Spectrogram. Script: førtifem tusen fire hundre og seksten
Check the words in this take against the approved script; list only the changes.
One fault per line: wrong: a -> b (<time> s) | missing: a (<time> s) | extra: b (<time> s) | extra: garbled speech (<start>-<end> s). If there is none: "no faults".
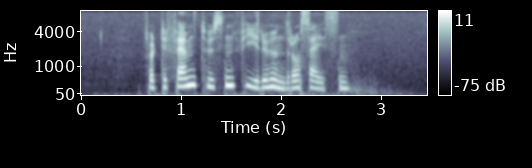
no faults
